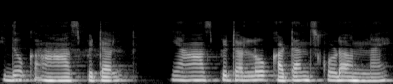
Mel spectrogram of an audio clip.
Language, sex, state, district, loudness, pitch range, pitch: Telugu, female, Andhra Pradesh, Annamaya, -15 LUFS, 180-195 Hz, 190 Hz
